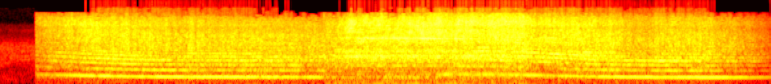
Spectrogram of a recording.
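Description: A loud motorcycle engine roars past at high speed, its whining pitch dropping as it goes by, then continuing to drone steadily with no voices.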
